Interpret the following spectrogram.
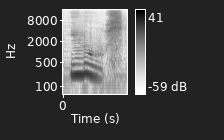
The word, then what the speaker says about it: loose: But L-O-O-S-E is pronounced as loose, loose. Here letter S has S sound.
